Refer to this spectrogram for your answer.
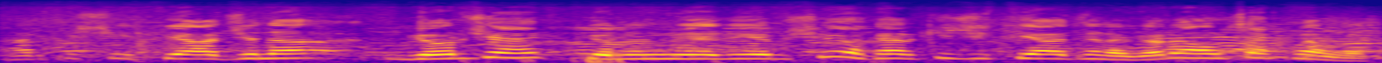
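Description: Man, casual street talk, brisk pace, heavy crowd noise outdoors. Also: sits high, low-quality recording. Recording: very loud market crowd.

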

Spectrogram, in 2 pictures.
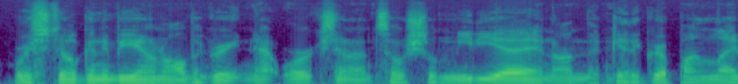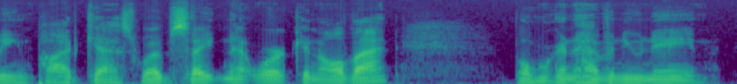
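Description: A man's voice: medium pitch, little pitch movement, quick pace, darkish tone, dry recording. A man hosting a podcast in a loose, casual way, often restarting and stumbling over words. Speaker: podcast host. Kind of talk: casual interview chat.

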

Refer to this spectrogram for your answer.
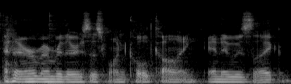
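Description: Gravelly-voiced easygoing man. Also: medium pitch, completely flat delivery, fast talker, darkish tone. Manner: easygoing, laughs easily, many fillers. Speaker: podcast co-host. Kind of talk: casual podcast chat.

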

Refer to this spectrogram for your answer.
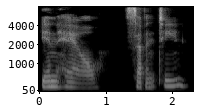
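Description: A woman guiding a sleep meditation in a calm, soothing, slow manner. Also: on the low side. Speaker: meditation guide.

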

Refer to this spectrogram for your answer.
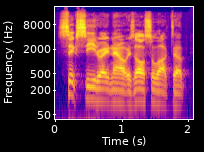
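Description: A man's voice: fairly low pitch, normal speed, smooth. A man co-hosting a casual sports podcast, blunt, profane and argumentative, chewing gum as he talks. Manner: chewing gum while talking. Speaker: podcast co-host.

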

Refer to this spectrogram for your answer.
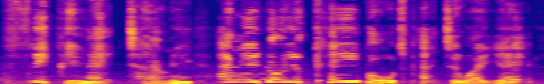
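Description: A woman's voice: sits high, very animated, normal speed, a little hiss or hum. A woman as Phil, a nagging British bandmate. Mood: blunt, chiding. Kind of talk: comedy audio sketch acting.

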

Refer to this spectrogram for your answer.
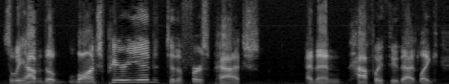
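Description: A man's voice: mid-range voice, big pitch swings, moderate pace, bright, forceful tone, no room sound, low-quality recording. A man on a gaming podcast, emphatic, building his points and checking in with listeners. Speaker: podcast guest. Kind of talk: casual gaming discussion.

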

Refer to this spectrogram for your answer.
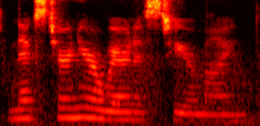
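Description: A woman guiding a breathing meditation in a soft, soothing, unhurried way. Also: fairly low pitch, a little hiss or hum. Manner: slow, soft, soothing instruction. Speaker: meditation guide. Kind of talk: guided meditation.

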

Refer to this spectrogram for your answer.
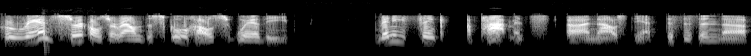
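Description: A man's voice: medium pitch, huge pitch swings, measured pace, vocal fry, no room sound. A man co-hosting a talk show over a phone line with a headset, his voice thin and tinny. He chats and tells stories in a rambling, joking way and often trails off mid-sentence. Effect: tinny sound through a phone-line headset mic. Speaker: co-host of a paranormal talk show. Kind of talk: casual radio chat and storytelling.

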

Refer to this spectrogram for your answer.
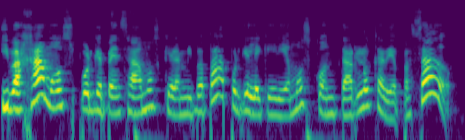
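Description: A young woman telling true ghost stories in casual podcast talk, acting out quoted lines with loud bursts and often restarting her sentences. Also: medium pitch, sing-song, fast. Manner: frequent restarts, turns quiet and reflective. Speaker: podcast host. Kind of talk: casual storytelling.

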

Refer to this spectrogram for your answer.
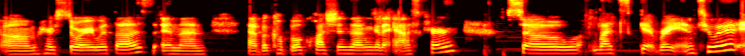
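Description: A young woman hosts a podcast in a casual, friendly way, laughing often and scattering "um" through her questions. Her voice sits low for a woman but has a bright, forward edge. Soft music plays faintly behind her. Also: clean tone, dry recording, rough recording. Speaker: podcast host. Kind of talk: casual interview chat.

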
